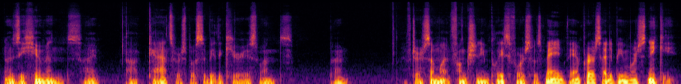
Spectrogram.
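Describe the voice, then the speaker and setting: A man playing a playful, theatrical vampire over a century old in a chatty ASMR roleplay, with a gravelly, husky voice and rambling asides. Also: low voice, moderate pace, warm tone, no room sound, full character voice. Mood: confiding, storytelling. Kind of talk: ASMR roleplay, close and conversational. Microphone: close, dry microphone.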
